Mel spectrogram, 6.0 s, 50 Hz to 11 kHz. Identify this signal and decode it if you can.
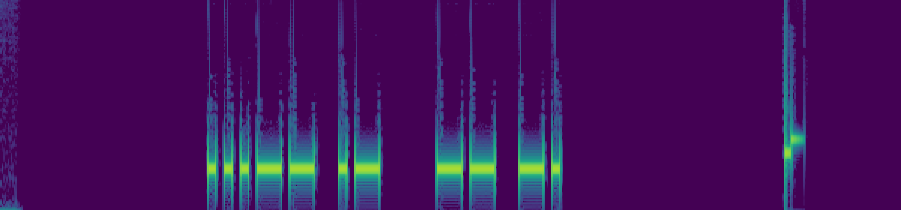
Morse code, heard as a keyed tone, about 22 wpm, 700 Hz. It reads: 3A MN
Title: Field Day Exchanges - 22wpm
